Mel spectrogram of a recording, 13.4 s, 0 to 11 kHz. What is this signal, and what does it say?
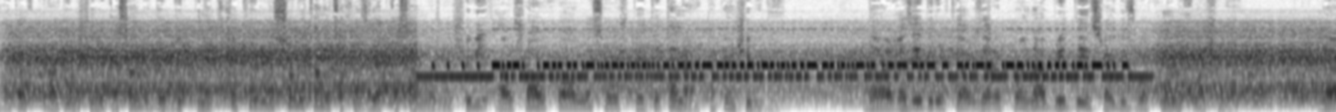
RTTY (50 baud, 450 Hz shift), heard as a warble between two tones, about 1280 Hz centre, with radio static and room echo. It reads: ALLES DRAAIT IN DIT DEBAT OM EVENWICHT.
